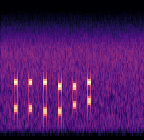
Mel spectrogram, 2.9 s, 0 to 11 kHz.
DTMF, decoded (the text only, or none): 66328#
